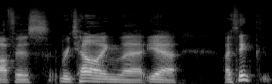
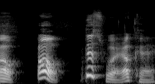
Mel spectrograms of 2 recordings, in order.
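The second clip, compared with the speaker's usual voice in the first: put-on confused voice, louder; 4 dB louder than usual. Retelling a scene, imitating a confused Commissioner Gordon. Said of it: "looks stupid as shit when he's trying to figure it out".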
